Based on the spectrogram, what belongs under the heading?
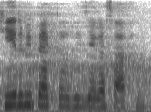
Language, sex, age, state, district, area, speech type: Urdu, female, 18-30, Delhi, South Delhi, urban, spontaneous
